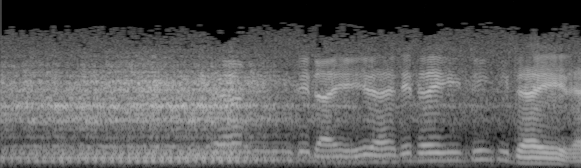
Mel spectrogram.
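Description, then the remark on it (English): A car engine hums steadily as the family car drives homeward with the Great Gildersleeve, the water commissioner, at the wheel, with people starting to talk over the motor in the second half. “The day's work is done, and the water commissioner is at the wheel of the family car, heading homeward.”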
